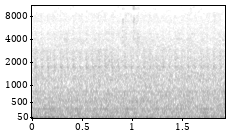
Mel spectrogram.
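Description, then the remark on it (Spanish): After near silence, a sudden loud, low burp erupts right at the end, abrupt, cut off almost as soon as it starts. “¿Eso fue un eructo?”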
